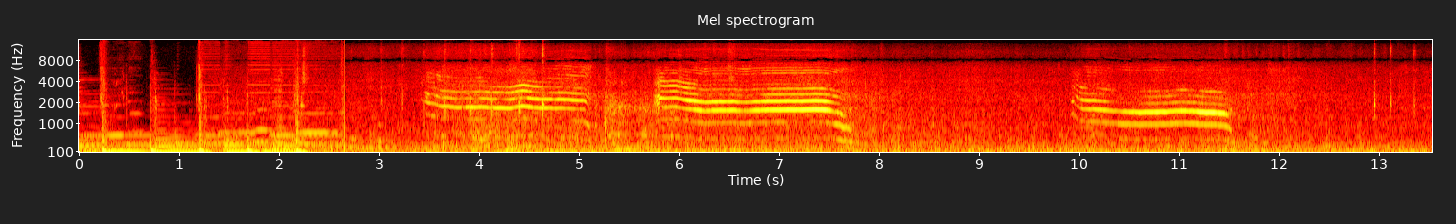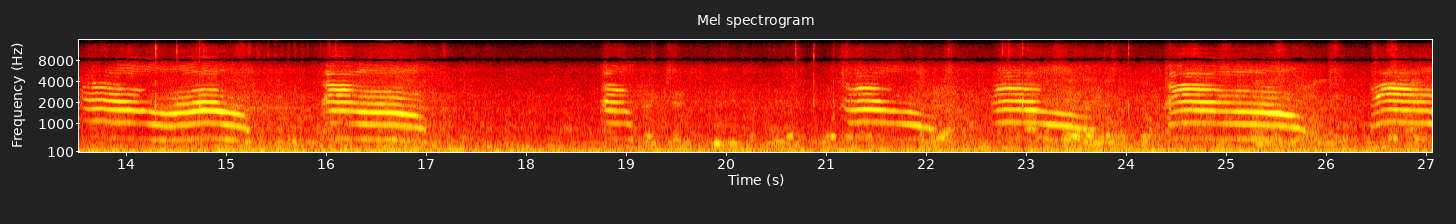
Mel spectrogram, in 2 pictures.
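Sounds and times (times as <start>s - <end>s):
cat meowing: 3.4s - 7.8s, 9.9s - 11.6s, 13.5s - 15.3s, 15.9s - 17.1s, 18.7s - 19.2s, 21.1s - 23.7s, 24.4s - 27.0s.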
